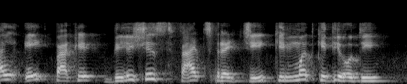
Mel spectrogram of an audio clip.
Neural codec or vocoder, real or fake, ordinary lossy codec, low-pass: codec, 24 kHz, 3 kbps, HILCodec; fake; none; 7.2 kHz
